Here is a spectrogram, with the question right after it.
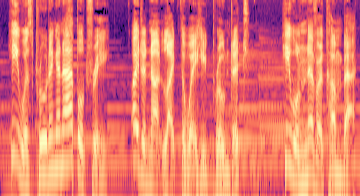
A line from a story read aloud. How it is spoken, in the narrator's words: the king laughed and said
